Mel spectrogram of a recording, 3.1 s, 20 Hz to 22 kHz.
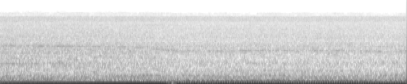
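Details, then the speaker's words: BMW E36 M3 six-cylinder after oil filter housing gasket, cleaned idle control valve, new intake boot and idle control valve hose for rough low-rpm idle: deep, steady, even rumble with no stumbles; idles smoother than before. "so it's idling better than it was before the hose anyways that's it for this video thank you for watching until next time"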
